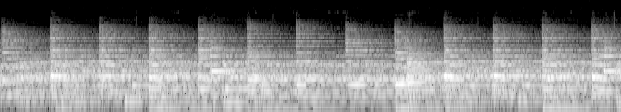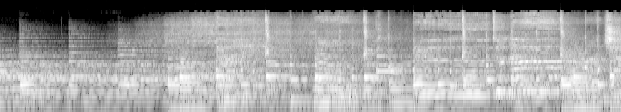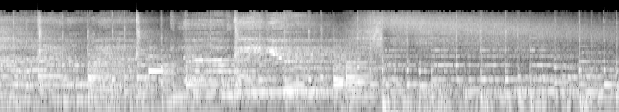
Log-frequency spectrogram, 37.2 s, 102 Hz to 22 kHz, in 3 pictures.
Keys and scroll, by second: 29.0-29.7 space, 31.8 ctrl+z, 33.6 ctrl+shift+i, 34.8 Delete, 35.7 ctrl+d, 36.3-37.2 space.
